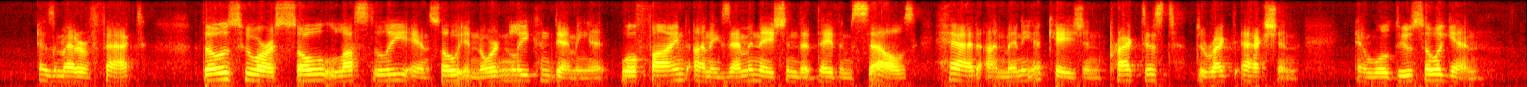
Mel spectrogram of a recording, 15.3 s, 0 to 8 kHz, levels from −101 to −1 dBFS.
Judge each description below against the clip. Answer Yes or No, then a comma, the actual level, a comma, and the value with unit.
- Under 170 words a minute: Yes, slow, 135 wpm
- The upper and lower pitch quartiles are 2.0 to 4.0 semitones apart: Yes, average, 3.4 semitones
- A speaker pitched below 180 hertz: Yes, medium, 140 Hz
